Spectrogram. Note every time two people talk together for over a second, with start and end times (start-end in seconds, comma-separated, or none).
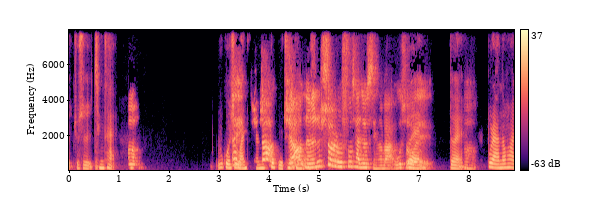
3.2-5.0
